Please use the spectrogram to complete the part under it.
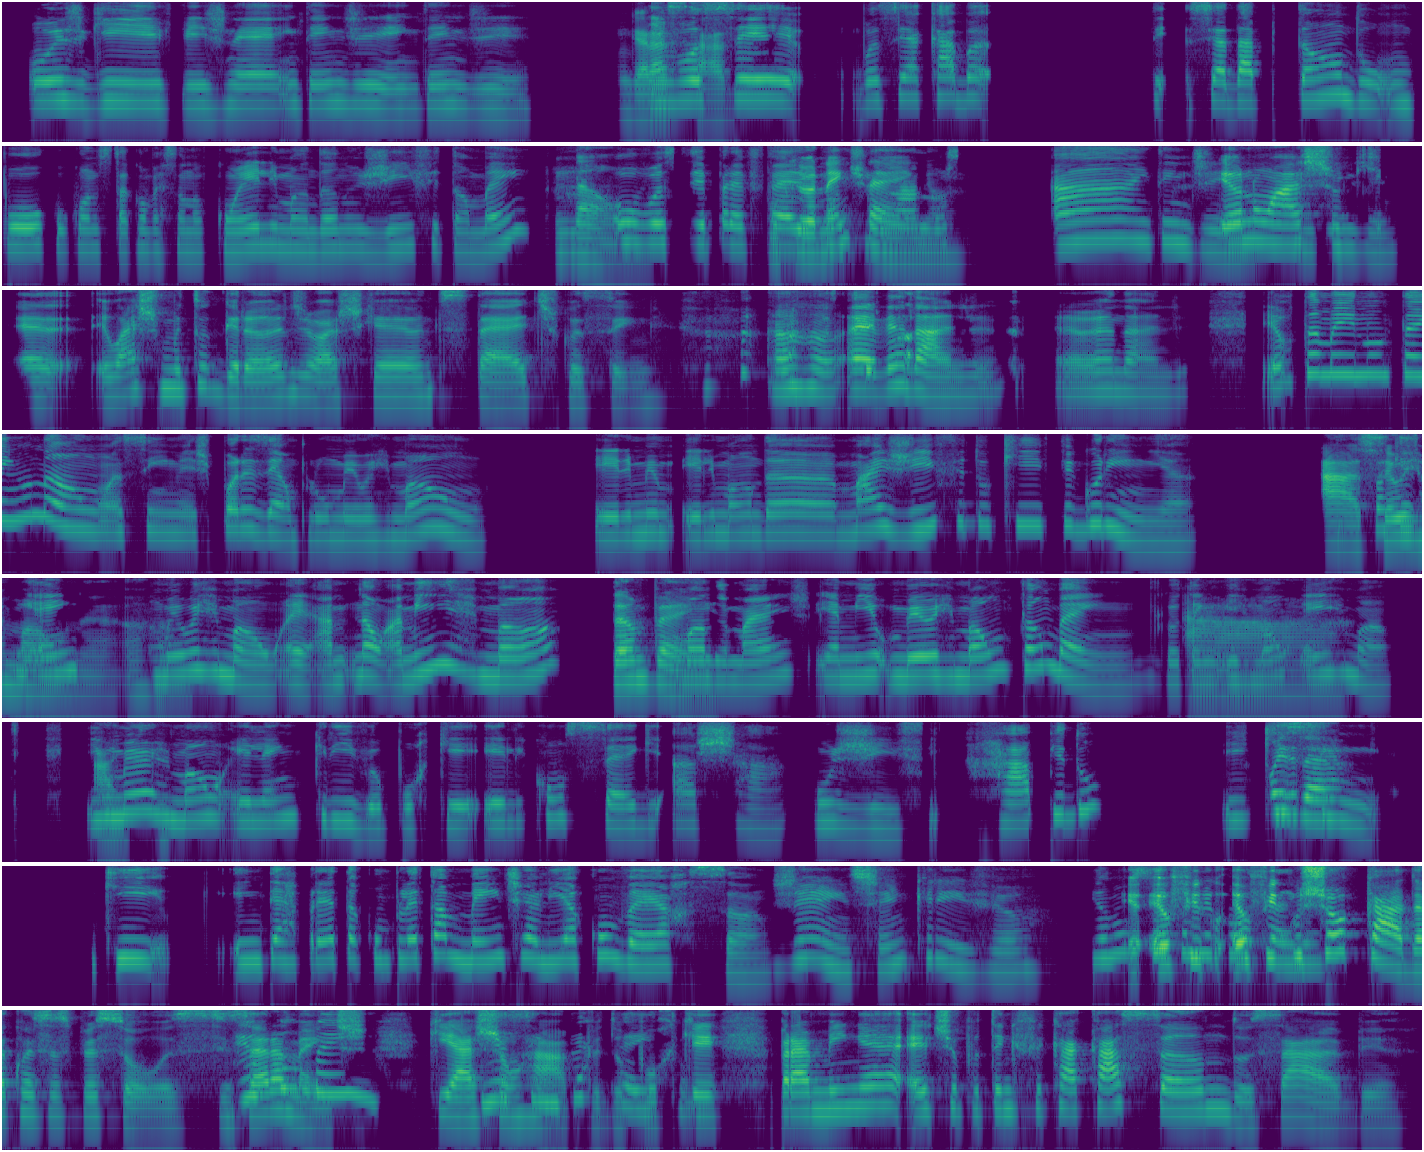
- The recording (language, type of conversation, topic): Portuguese, podcast, Que papel os memes têm nas suas conversas digitais?
- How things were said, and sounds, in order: chuckle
